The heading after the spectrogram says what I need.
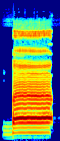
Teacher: دونوں ہونٹوں کے اندر والا حصہ جو تر ہوتا ہے اس سے با ادا ہوتا ہے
